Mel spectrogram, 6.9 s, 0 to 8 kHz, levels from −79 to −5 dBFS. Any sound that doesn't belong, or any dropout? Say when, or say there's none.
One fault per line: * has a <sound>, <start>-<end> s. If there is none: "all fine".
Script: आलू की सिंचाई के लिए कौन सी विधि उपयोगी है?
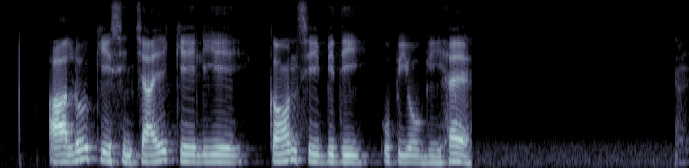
all fine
